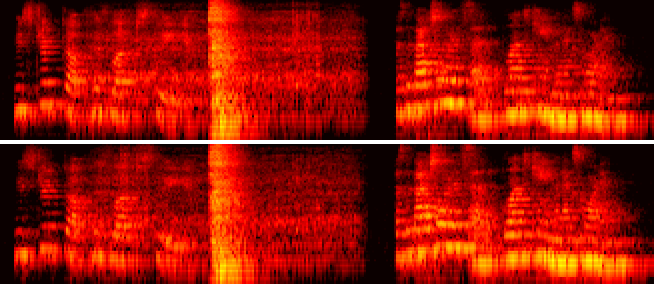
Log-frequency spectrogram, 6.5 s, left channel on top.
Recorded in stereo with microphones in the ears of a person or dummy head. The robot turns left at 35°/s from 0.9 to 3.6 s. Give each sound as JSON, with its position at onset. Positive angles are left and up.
{"t": 0.1, "sound": "a woman speaking", "azimuth_deg": 80, "distance_m": 0.7}
{"t": 2.1, "sound": "a door slam", "side_deg": 35, "distance_m": 1.3}
{"t": 4.0, "sound": "a woman speaking", "side_deg": -45, "distance_m": 2.0}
